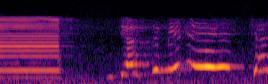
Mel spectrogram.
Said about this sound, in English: And I'll press the buzzer.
